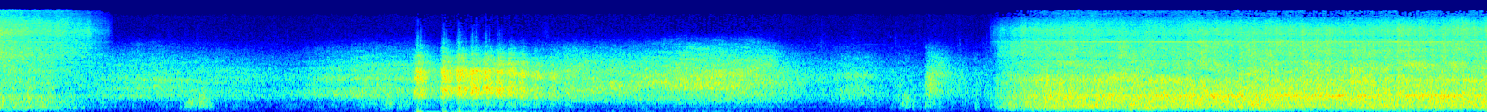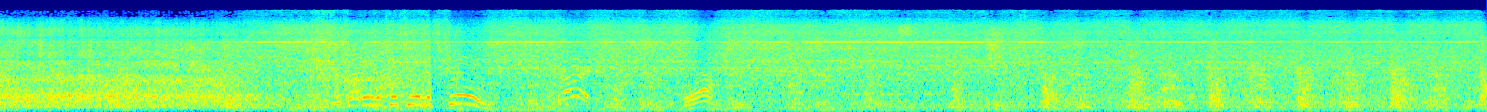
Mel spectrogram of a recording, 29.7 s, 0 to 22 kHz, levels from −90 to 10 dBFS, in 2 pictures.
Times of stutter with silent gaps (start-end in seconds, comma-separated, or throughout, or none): none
